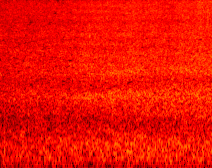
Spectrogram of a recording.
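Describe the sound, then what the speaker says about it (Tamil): Rough sea waves at Arugam Bay, Sri Lanka, a dense continuous roar of surf, steady and close, with no voices. "இங்கே பார்த்தீங்கன்னா கடல் வந்து இப்படி உரப்பாக இருக்குது"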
